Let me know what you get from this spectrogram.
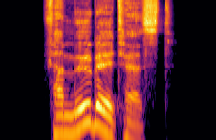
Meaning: inflection of vermöbeln: 1. second-person singular preterite 2. second-person singular subjunctive II
- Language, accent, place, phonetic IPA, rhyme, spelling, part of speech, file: German, Germany, Berlin, [fɛɐ̯ˈmøːbl̩təst], -øːbl̩təst, vermöbeltest, verb, De-vermöbeltest.ogg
